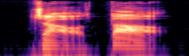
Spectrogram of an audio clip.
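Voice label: "zhao3dao4", Chinese; Cours de Chinois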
